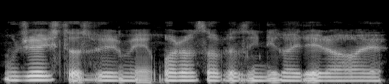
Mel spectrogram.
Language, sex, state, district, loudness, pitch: Hindi, female, Arunachal Pradesh, Papum Pare, -16 LUFS, 90 Hz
